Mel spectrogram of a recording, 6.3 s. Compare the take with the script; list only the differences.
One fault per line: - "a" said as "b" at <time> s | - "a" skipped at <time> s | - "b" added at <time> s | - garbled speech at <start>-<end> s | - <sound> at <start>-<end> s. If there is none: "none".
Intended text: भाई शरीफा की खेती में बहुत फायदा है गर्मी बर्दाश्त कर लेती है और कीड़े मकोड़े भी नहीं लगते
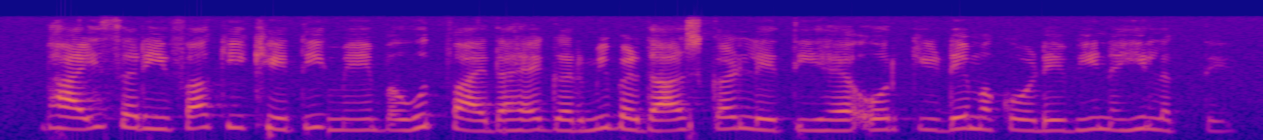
none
